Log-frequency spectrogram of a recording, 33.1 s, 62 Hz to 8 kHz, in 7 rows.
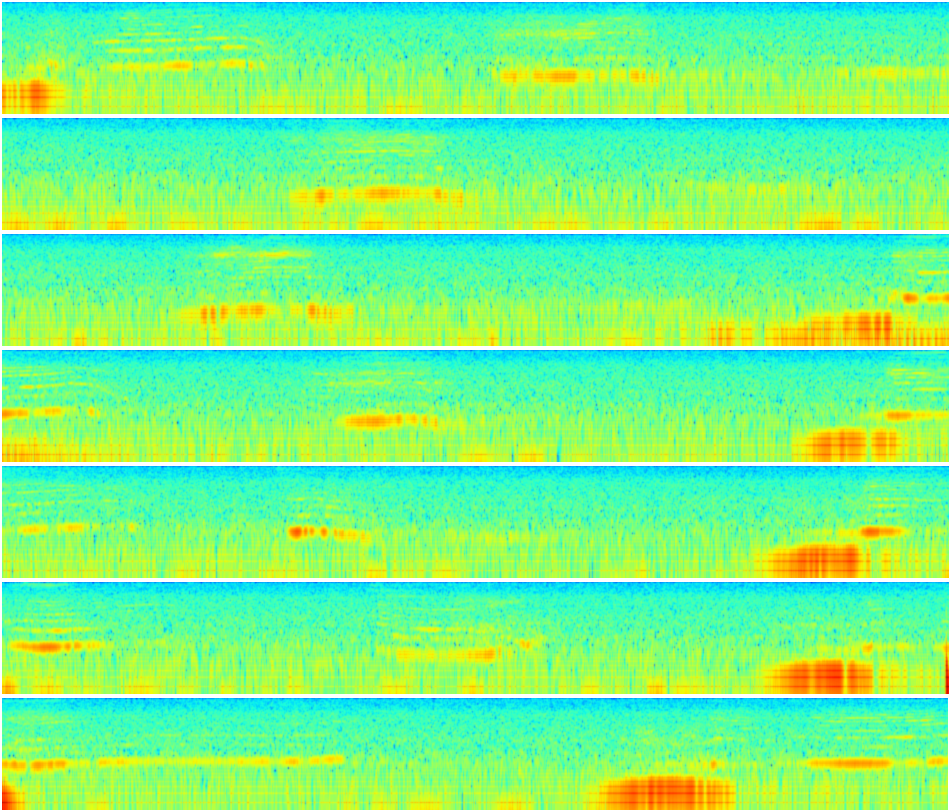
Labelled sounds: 0.5	1.3	humpback whale, 0.93 to 6.8 kHz
2.6	3.0	humpback whale, 1.8 to 2.4 kHz
6.3	6.8	humpback whale, 1.1 to 3.6 kHz
10.4	11.0	humpback whale, 1.4 to 3.8 kHz
14.0	14.7	humpback whale, 0.99 to 3.9 kHz
18.6	19.4	humpback whale, 1.4 to 7.3 kHz
23.3	24.2	humpback whale, 0.90 to 7.1 kHz
25.6	26.1	humpback whale, 0.96 to 2.5 kHz
28.4	28.8	humpback whale, 0.80 to 2.9 kHz
32.5	33.1	humpback whale, 1.4 to 7.1 kHz

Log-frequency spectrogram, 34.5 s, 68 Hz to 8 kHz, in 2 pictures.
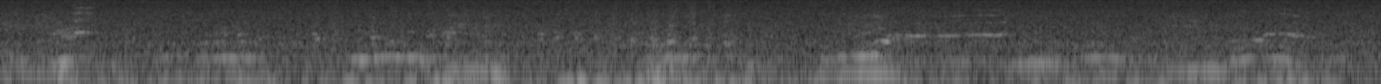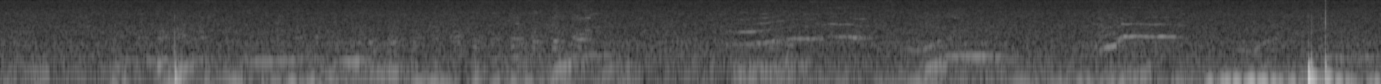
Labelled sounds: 0.7	1.2	humpback whale, 1.3 to 5.2 kHz
10.9	12.6	humpback whale, 0.80 to 3.4 kHz
15.8	16.5	humpback whale, 0.93 to 1.3 kHz
24.4	24.7	humpback whale, 0.80 to 2.9 kHz
26.7	28.2	humpback whale, 0.80 to 2.5 kHz
31.2	32.0	humpback whale, 0.80 to 4.1 kHz

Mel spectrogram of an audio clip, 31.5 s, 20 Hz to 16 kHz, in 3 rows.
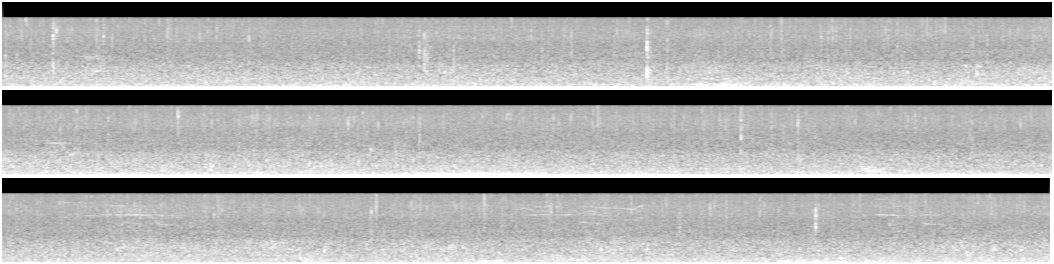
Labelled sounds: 0.7	1.0	killer whale, 1.2 to 1.4 kHz
22.0	22.5	killer whale, northern resident, G clan, 2.9 to 3.1 kHz
26.9	27.4	killer whale, northern resident, G clan, 3.8 to 4.2 kHz
29.7	30.0	killer whale, northern resident, G clan, 2.9 to 3.1 kHz

